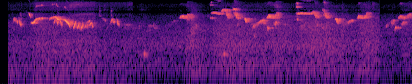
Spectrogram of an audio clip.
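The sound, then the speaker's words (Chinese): An oriental magpie-robin sings a varied, melodious song of bright whistles, rising and falling trills and short chirpy phrases, continuing steadily for several seconds over a soft hiss, with no voices. “哇，是不是很动人的声音呢？不愧是要拿来当做观赏鸟的雀曲。”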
